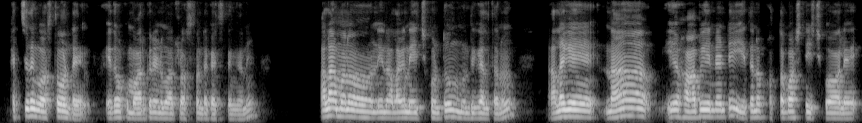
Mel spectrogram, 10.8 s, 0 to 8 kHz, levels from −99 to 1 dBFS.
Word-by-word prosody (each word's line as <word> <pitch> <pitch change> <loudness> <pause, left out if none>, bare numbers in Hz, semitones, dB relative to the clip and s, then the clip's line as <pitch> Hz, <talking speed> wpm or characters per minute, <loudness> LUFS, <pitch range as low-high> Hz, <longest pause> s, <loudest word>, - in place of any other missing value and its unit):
ఖచ్చితంగా 165 0 +3
ఒస్తూ 145 - -4
ఉంటాయి. 110 -5 -1 0.3
ఏదో 145 - -2
ఒక - - -9
మార్క్ 120 0 -1
2 130 -2 -1
మార్క్‌లు 120 -1 -2
ఒస్తుంటాయి - - -6
ఖచ్చితంగానే. 110 0 -8 0.9
అలా 185 +3 +6
మనం 170 -1 +4 0.3
నేను 140 0 -1
అలాగ 135 +1 +1
నేర్చుకుంటూ 135 +2 -4 0.2
ముందుకెళ్తాను. 130 -2 -3 0.6
అలాగే 165 +1 +6 0.4
నా 150 +2 +3 0.7
ఏ - - +3
హాబీ 145 +2 +2
ఏంటంటే 160 +3 -1
ఏదైనా 150 +3 -2
కొత్త - - -17
భాష 145 0 +1
నర్చుకోవాలే. 130 -2 -1
140 Hz, 140 wpm, -23 LUFS, 130-160 Hz, 0.9 s, అలా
